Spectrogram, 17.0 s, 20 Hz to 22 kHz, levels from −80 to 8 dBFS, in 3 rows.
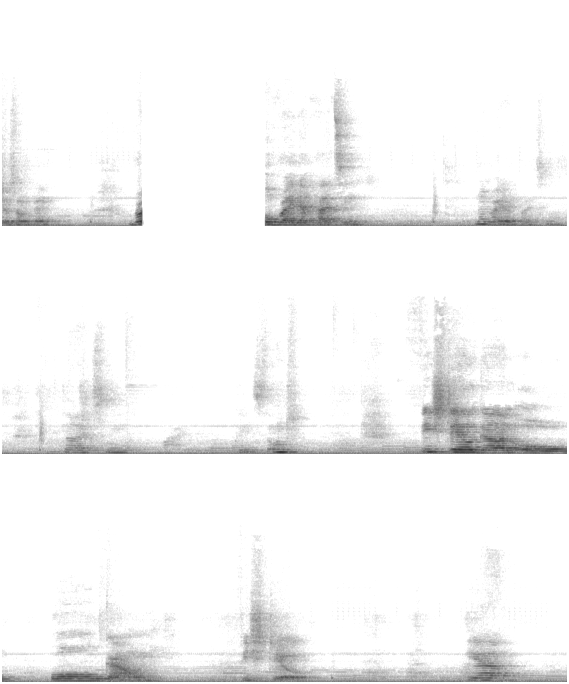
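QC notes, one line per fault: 1.40–2.64 s, audio dropout to silence: the sound cuts out for about 1.24 s into dead silence with no room tone, likely a lost input or link while recording continued.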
